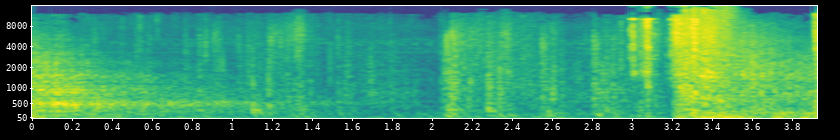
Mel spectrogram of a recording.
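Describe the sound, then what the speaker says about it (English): Gunfire in the Fortnite video game, including a sniper rifle shot: sharp, loud blasts ring out, with the strongest burst near the end over ongoing game noise. "he sniped me from 100 meters"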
